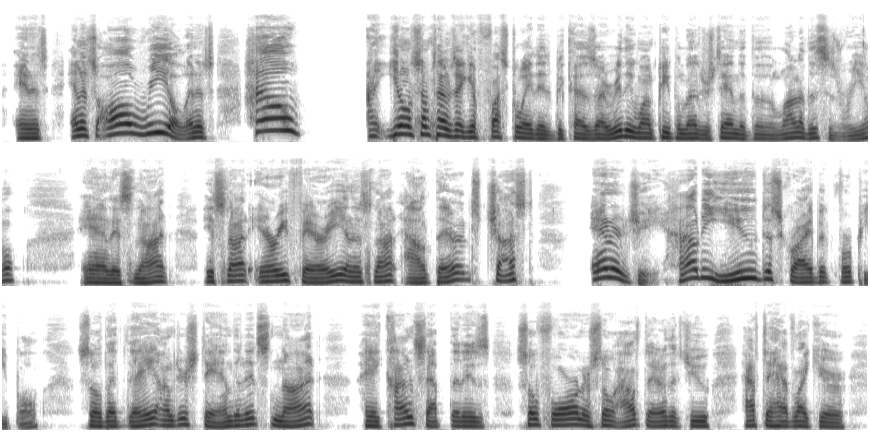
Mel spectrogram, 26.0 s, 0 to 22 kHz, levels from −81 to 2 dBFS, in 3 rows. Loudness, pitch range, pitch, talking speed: -18 LUFS, 125-170 Hz, 140 Hz, 175 wpm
